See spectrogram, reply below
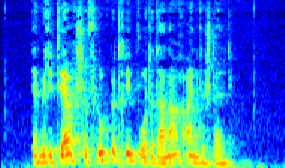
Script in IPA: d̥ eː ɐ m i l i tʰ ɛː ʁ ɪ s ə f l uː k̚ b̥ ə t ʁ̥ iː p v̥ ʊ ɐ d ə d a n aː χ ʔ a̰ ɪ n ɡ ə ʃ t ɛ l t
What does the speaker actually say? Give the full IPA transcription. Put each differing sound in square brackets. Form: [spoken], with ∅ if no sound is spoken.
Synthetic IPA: d̥ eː ɐ m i l i tʰ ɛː ʁ ɪ [ʃ] ə f l uː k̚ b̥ ə t ʁ̥ iː p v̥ ʊ ɐ d ə d a n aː χ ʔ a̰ ɪ n ɡ ə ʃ t ɛ l t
